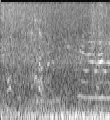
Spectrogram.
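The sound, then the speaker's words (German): Stormy sea with huge waves and strong wind: a dense, steady roar of surf and wind noise that fills the whole clip without a break. “Die See wird urplötzlich ganz furchtbar stürmisch. Es ist ein riesiger Wellengang. Es stürmt ganz schrecklich.”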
